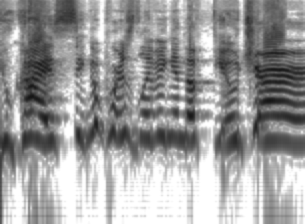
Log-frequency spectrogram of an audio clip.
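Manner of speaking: mock high, loud, excited scream. Retelling telling everyone about Singapore: imitating own screaming. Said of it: "I've been screaming at them".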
